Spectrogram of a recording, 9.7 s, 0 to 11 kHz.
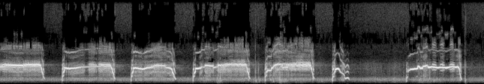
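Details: At a white-tailed eagle nest in Latvia, evening of 17 July 2020, during a fish delivery contested by two adults: a run of six sustained, piercing whistled wails, each about a second long, then a short broken squeal after a pause.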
